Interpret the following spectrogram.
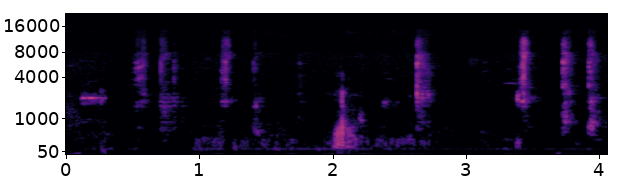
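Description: Near silence: room tone with a few faint scattered clicks and one soft knock about two seconds in.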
